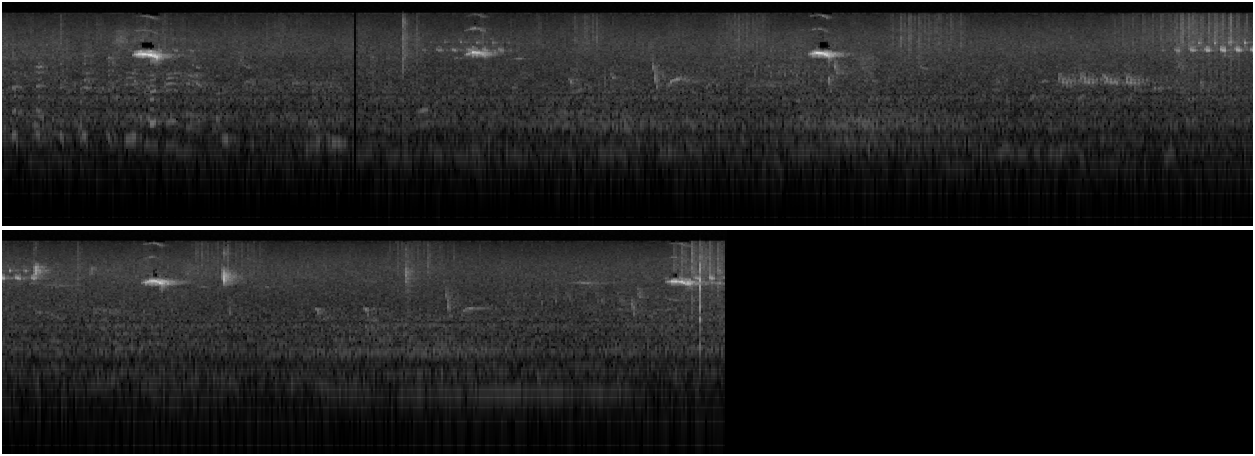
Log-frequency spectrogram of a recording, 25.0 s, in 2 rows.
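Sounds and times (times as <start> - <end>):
outdoor background noise: 0.0 - 19.8
songbirds chirping: 0.0 - 19.8.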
